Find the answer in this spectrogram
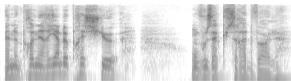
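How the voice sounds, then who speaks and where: A man voicing an exultant young woman newly turned witch, crying out loudly with a hoarse edge. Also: mid-range voice, fast, no room sound, studio quality, pitched above the performer's own voice, natural voice. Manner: loud and hoarse cries.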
